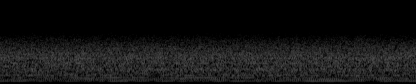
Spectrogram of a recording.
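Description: Steady background hiss with a faint low hum, unchanging throughout, with no distinct sound events.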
